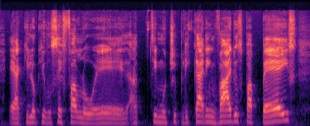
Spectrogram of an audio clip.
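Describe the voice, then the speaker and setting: A woman is talking, her pitch varying in an ordinary way. The background is silent and the recording very clean. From Argentina. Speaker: entrepreneur, former marketing executive. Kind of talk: interview.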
